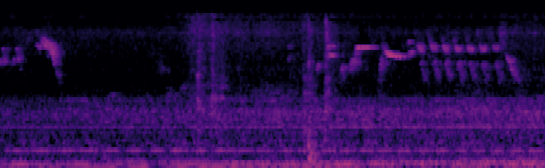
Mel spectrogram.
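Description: A bird chirping faintly: a brief call, then a quick run of short repeated high notes a few seconds later, over a steady low room hum.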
